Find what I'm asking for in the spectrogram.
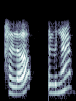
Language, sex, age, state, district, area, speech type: Tamil, female, 18-30, Tamil Nadu, Mayiladuthurai, urban, conversation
